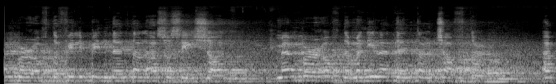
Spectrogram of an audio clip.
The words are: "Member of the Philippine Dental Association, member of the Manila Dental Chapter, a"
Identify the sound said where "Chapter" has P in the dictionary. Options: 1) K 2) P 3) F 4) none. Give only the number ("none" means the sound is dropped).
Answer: 3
